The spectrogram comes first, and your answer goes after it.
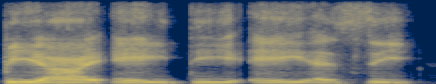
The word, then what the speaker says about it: Biadasz: Biadasz, I have to learn how to say his name properly. It's Biadasz, but I'm just going to call him the Badass.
